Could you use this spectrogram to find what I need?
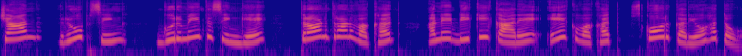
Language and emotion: Gujarati, neutral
